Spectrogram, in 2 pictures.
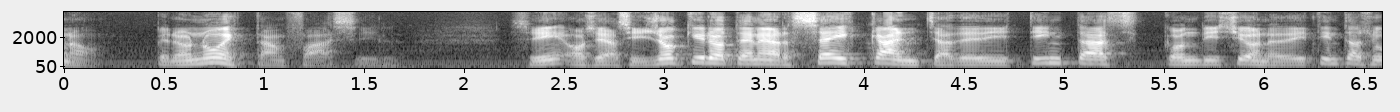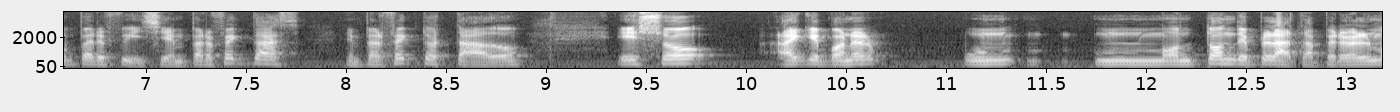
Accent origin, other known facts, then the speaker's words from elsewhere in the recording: Argentina; Y bueno, sí, somos todos argentinos.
